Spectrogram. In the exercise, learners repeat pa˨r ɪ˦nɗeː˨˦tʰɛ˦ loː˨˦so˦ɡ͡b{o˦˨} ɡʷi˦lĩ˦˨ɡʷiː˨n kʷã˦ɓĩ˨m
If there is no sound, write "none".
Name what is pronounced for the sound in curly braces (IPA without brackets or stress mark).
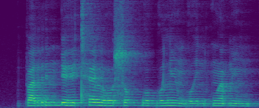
o˦˨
